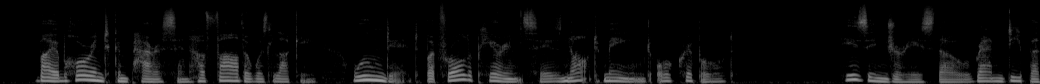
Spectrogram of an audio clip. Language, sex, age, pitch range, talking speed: English, female, 40-59, 120-155 Hz, 120 wpm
